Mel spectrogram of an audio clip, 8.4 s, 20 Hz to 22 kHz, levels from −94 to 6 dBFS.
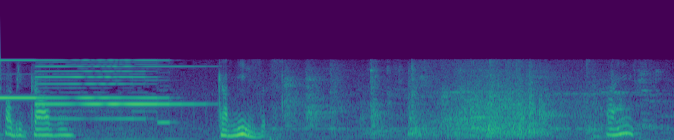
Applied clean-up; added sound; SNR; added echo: none; Sliding door; -2 dB; none.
